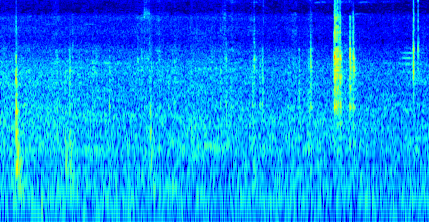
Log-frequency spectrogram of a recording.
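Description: Sharp clicks and clinks of a ratchet wrench and screwdriver on metal while the blower housing screws are taken out: one near the start, two in quick succession a little over three seconds in, and a smaller one near the end, over a low steady background noise.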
